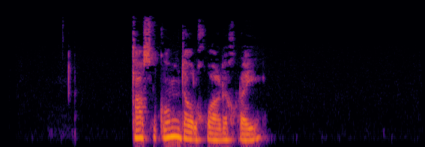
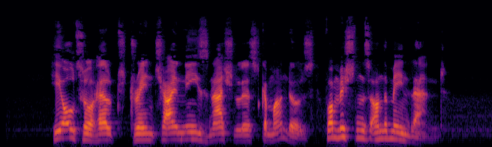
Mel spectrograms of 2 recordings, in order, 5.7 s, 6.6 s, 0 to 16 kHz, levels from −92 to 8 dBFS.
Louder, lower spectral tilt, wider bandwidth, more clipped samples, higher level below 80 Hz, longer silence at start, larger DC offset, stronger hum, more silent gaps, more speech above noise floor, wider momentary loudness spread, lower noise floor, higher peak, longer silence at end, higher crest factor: first, -24 LUFS vs -30 LUFS; first, -6.5 dB/octave vs -4.5 dB/octave; about the same, 11 kHz vs 10.5 kHz; neither; first, -56 dBFS vs -84 dBFS; first, 1.75 s vs 0.7 s; neither; neither; neither; first, 54 dB vs 50 dB; second, 9 LU vs 12 LU; about the same, -77 dBFS vs -80 dBFS; about the same, -10 dBFS vs -8 dBFS; first, 2.2 s vs 0.85 s; second, 18 dB vs 24 dB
